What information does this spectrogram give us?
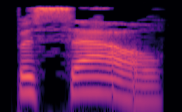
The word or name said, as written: Bissau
